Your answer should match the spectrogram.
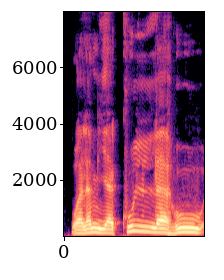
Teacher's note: On supprime le noun et on met une shadda sur le lam à l'oral.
